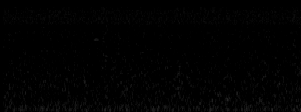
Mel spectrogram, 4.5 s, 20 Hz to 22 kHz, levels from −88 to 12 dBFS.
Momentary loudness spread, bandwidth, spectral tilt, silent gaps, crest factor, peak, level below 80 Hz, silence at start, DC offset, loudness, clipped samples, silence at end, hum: 0 LU; 16.5 kHz; -1 dB/octave; none; 14 dB; -54 dBFS; under -90 dBFS; 0.05 s; under 0.1%; -66 LUFS; under 0.1%; 0 s; none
